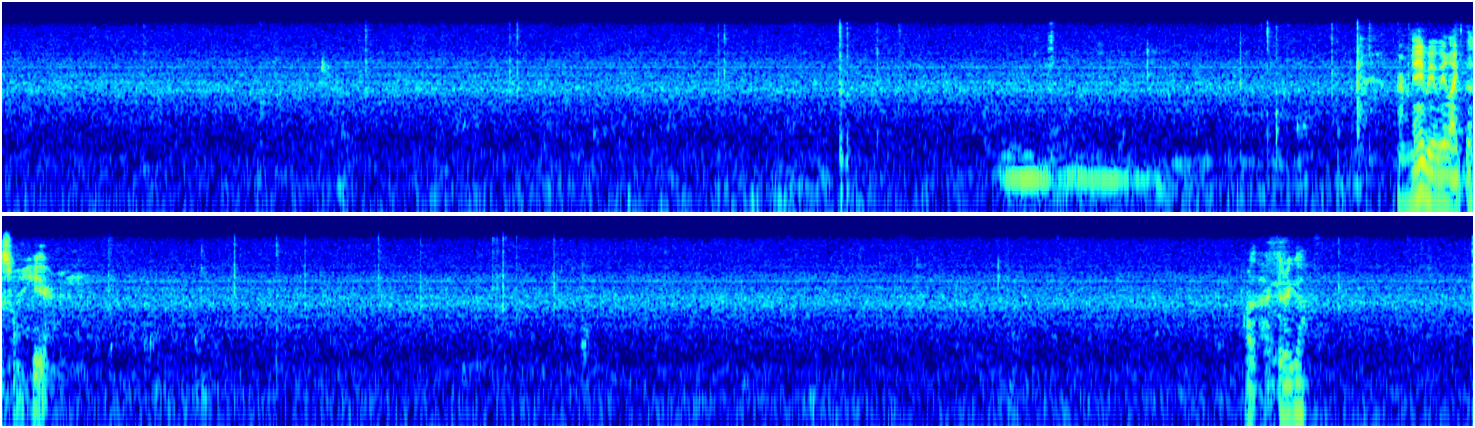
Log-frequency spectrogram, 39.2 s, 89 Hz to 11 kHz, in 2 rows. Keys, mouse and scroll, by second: 11.1 w, 14.8 alt+scroll down 1, 15.8 alt+scroll up 1, 17.0 click, 18.6 click, 23.6 click, 25.1 click, 32.2 alt+scroll down 1, 35.7-36.2 scroll up 1, 36.2-37.3 scroll up 1, 37.3 click.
